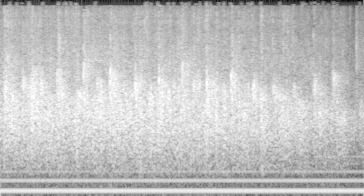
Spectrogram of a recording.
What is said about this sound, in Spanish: Cuando Jesús llega, algo pasa. Denle un aplauso a Dios.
